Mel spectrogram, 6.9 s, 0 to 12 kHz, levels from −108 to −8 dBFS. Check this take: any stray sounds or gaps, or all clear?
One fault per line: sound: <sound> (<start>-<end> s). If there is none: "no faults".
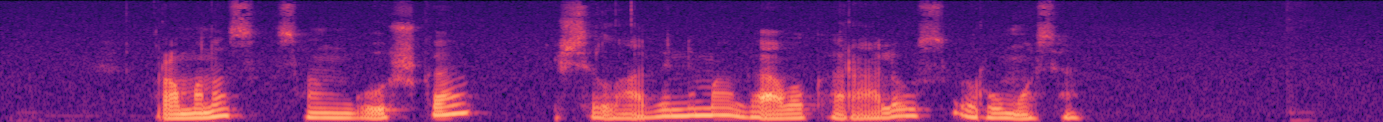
no faults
